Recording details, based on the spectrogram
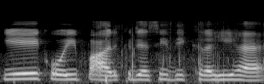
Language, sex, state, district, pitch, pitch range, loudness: Hindi, female, Punjab, Pathankot, 225 Hz, 210-235 Hz, -17 LUFS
